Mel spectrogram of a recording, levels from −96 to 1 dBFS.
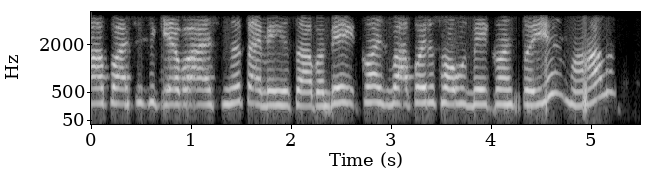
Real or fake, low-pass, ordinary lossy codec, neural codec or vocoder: fake; 3.6 kHz; none; vocoder, 22.05 kHz, 80 mel bands, Vocos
